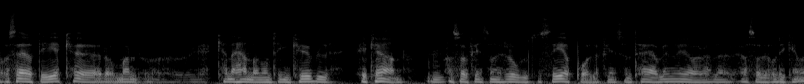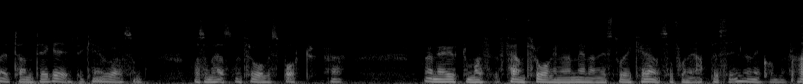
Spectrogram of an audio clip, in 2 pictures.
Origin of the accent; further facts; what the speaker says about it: Stockholm, Stockholm County, Sweden; som stockholmare, man åker tunnelbana och så har de en fördröjning på innan de öppnar dörrarna som är två sekunder.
